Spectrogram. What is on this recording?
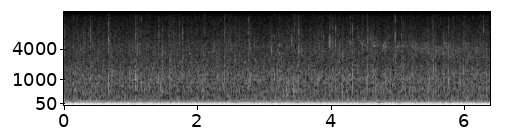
Chestnut-sided Warbler, Ovenbird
